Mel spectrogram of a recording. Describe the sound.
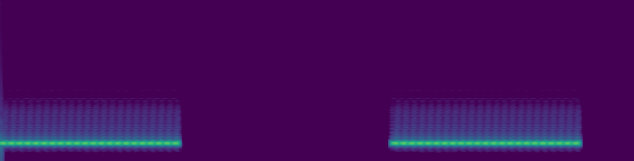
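Telephone line tone: two steady, single-pitched electronic bursts, each about a second and a half long, separated by a slightly longer silence. No voices.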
